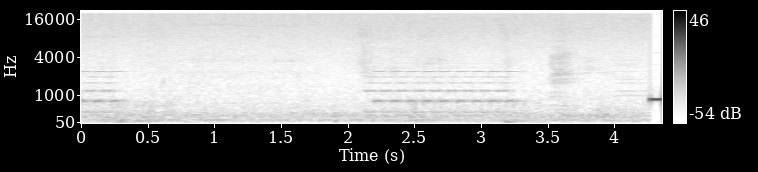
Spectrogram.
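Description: A telephone rings in a school studio, a faint repeating electronic trill with tonal bursts over low background hum, ending with a sharp loud beep.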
